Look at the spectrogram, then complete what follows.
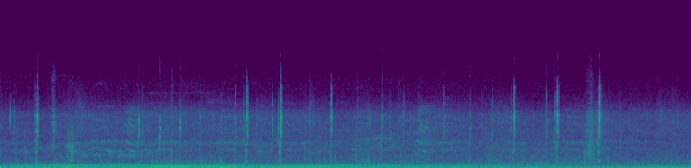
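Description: A motor engine droning steadily at one pitch, stopping about six seconds in, over a low background hum, with a few short sharp clicks.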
